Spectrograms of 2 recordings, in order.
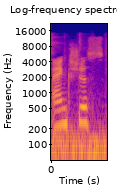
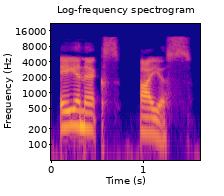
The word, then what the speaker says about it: anxious: The pronunciation has 2 syllables, anxious. Listen. Anxious. The X sound is like KSH.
